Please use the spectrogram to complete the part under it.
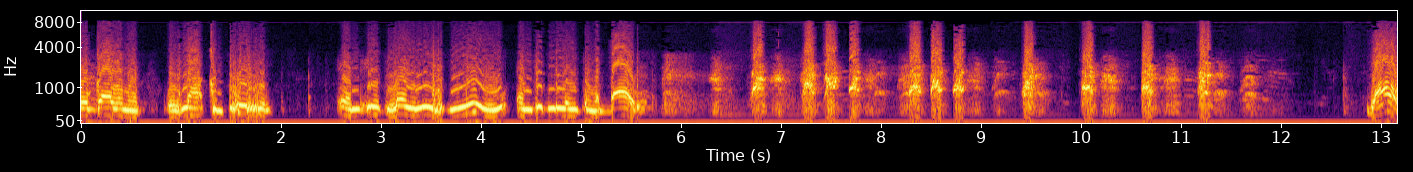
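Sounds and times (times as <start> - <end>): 
speech: 0.0 - 2.0, 2.6 - 5.8, 6.4 - 7.1
dogs barking: 5.8 - 12.1.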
